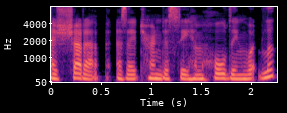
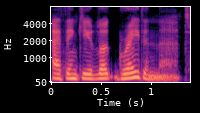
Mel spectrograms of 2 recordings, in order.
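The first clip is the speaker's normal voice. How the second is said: dry, expressionless deadpan delivery. Reading a story aloud, the narrator answers Coop's teasing question: deadpan. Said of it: "I deadpanned".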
